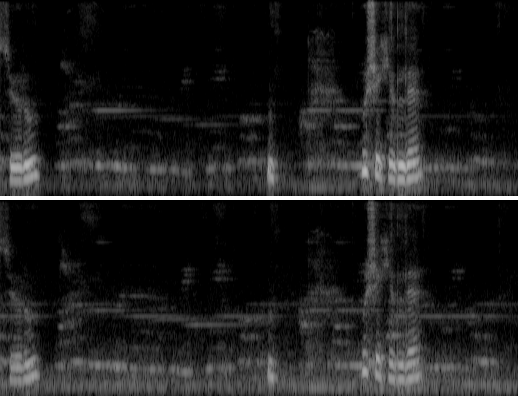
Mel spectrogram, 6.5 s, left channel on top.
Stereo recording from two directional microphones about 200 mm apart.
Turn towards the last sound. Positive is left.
turn(degrees=55)  # may be behind; listen again after turning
